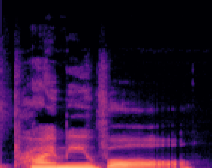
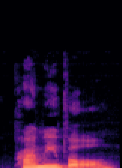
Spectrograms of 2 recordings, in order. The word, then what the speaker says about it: primeval: let me look it up oh it is primeval why is it spelled like that primeval it's been almost 48 hours since I watched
